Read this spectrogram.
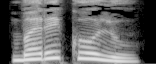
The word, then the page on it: ಬುರುಗಲು: burugalu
